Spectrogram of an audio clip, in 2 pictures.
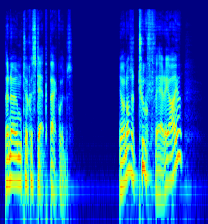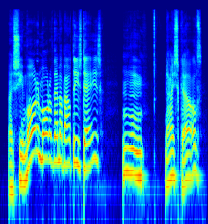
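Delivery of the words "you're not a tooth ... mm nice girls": high-pitched, inquisitive frost spirit; high artist's voice, idly interested; Jack Frost, curious. A narrator's reading. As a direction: lift the voice high, musing. Jack Frost questions the gnome.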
